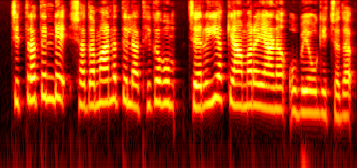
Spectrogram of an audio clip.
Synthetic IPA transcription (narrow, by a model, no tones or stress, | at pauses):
t͡ɕit̪rɐt̪ːinde̞ɕɐd̪ɐmaːnɐt̪ːilɐd̪ʱiɣɐʋumt͡ɕe̞rijɐkjaːmɐrɐjaːɳɨʔubɐjo̞ːɡit͡ɕːɐðɨ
